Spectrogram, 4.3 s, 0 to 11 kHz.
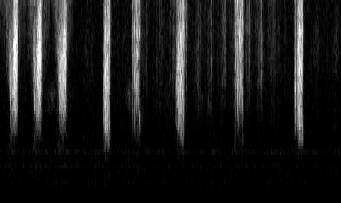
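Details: Club-legged grasshopper at Leogang, Austria, September 2023, making irregular bursts of high rasping: three quick strokes, then scattered single pulses at uneven intervals with faint softer scratches between them.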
